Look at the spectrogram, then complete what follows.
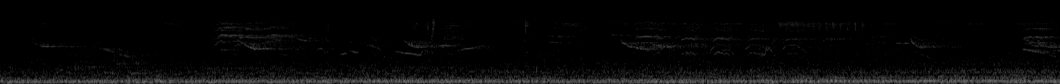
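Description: Birds calling: repeated short falling whistled notes, one every one to three seconds, over a steady low hum.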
